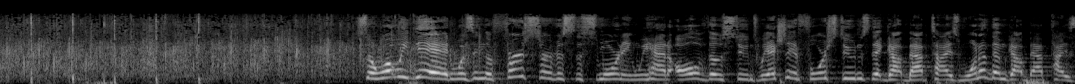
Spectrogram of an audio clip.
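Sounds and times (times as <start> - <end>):
audience applause: 0.0 - 5.0
speech: 3.6 - 10.7.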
